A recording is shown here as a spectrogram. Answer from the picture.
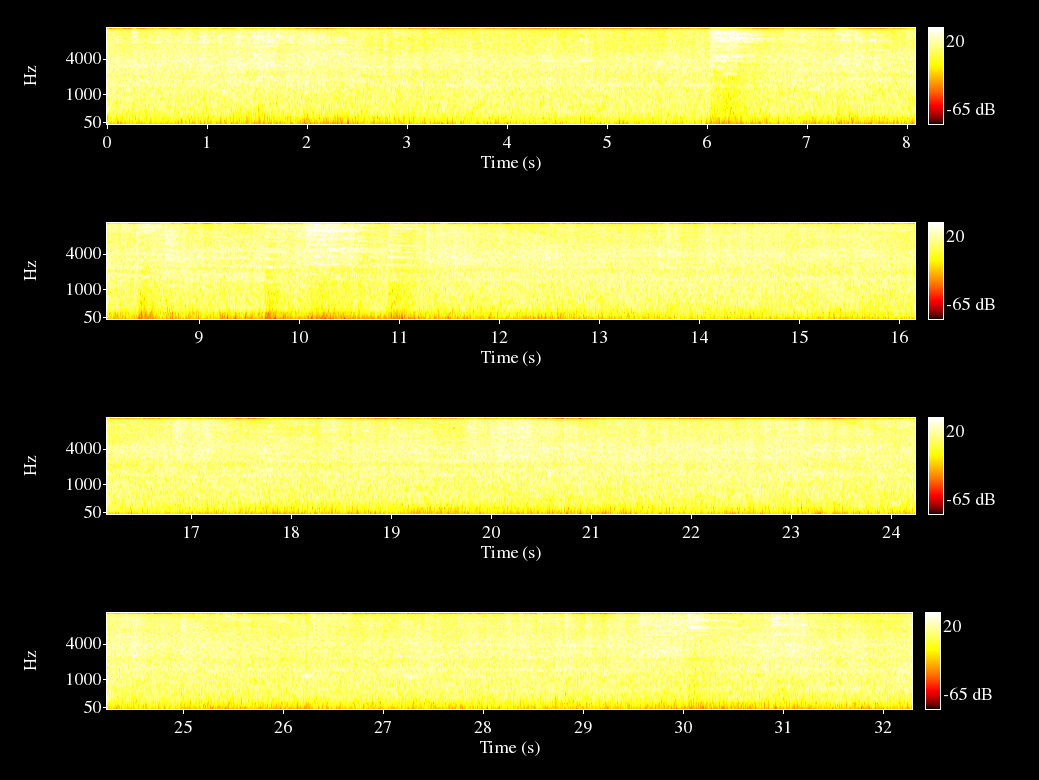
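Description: CSX double-stack intermodal train's container well cars rolling past at close range: a steady, loud din of steel wheels on the rails, with a run of sharper clacks between about six and eleven seconds in.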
